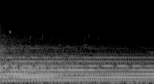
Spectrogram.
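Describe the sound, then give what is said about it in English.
A bell rings out across Bells Beach with a loud, sustained, resonant tone that hangs steadily in the air without fading, with no voices over it. “This eerily rings out across Bell's.”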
